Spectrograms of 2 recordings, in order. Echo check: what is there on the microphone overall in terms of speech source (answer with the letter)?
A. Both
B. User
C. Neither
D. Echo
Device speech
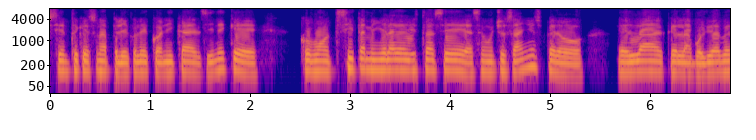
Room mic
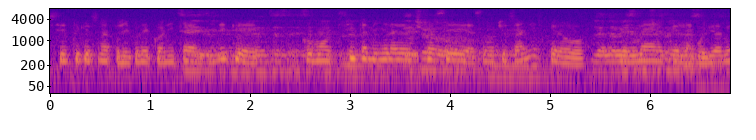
A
